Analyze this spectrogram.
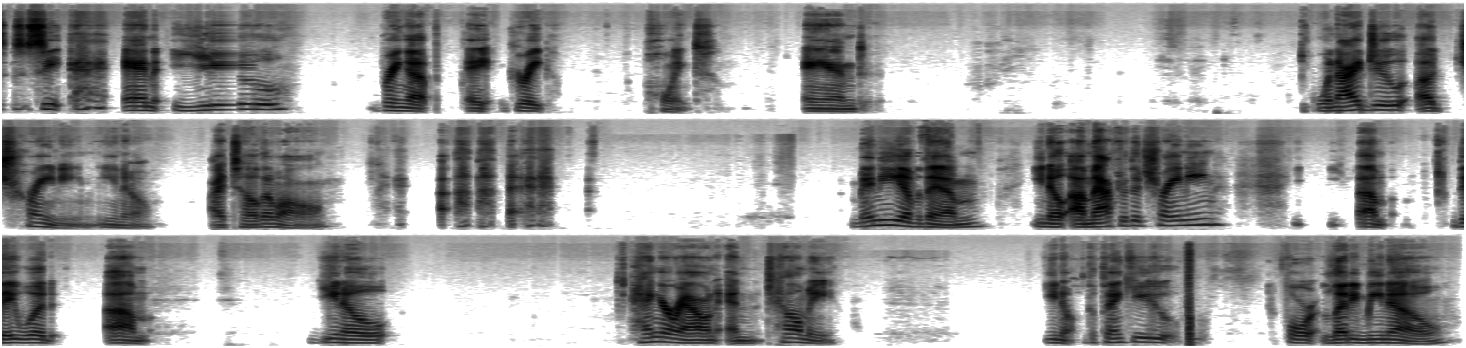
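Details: Adult Italian man who has stuttered since childhood, had speech therapy as a child and adolescent, describes his stutter as not severe, speaking English (stutters more in Italian); stuttering.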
